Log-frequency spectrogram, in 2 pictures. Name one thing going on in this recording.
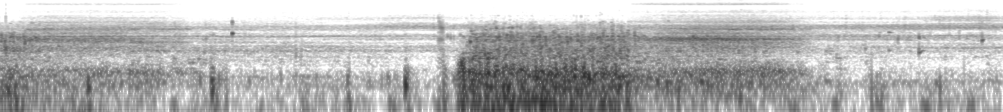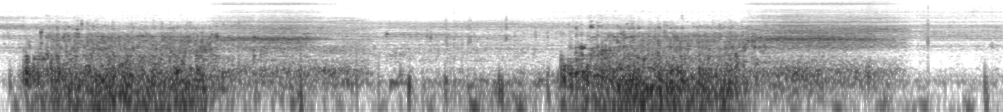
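A diver draws in breath through a regulator with a hissing rasp.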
